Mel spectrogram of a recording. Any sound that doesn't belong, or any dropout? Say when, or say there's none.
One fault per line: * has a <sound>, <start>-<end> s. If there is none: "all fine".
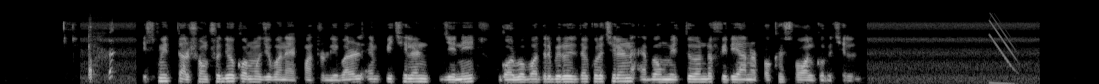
* has a cough, 0.9-1.2 s
* has a chirp, 9.9-10.2 s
